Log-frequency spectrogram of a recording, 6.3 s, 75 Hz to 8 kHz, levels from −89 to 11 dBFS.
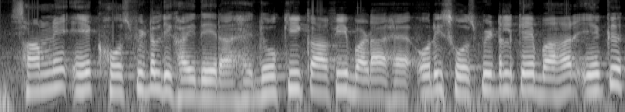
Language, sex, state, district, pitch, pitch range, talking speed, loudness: Hindi, male, Punjab, Fazilka, 175 Hz, 155-190 Hz, 175 wpm, -12 LUFS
